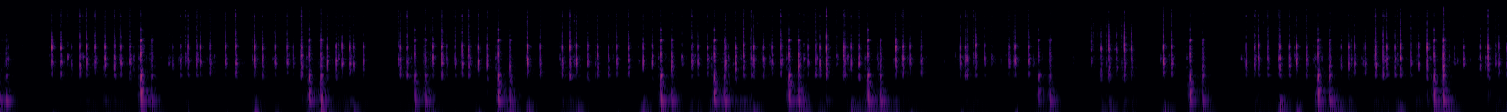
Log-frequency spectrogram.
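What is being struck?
Plastic mechanical keyboard.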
